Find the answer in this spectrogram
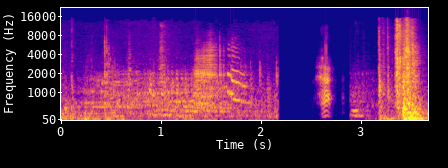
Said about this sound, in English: I think I'm going to start, though, by knocking on this door and seeing if this person is here or even available. So let's try it out.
